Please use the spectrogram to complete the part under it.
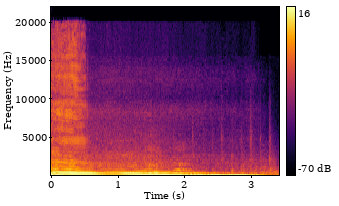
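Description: A car fitted with a BMW M3 engine revs up close, its pitch sweeping up then falling back over a few seconds, a loud throaty rise and settle with a voice briefly heard over it.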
